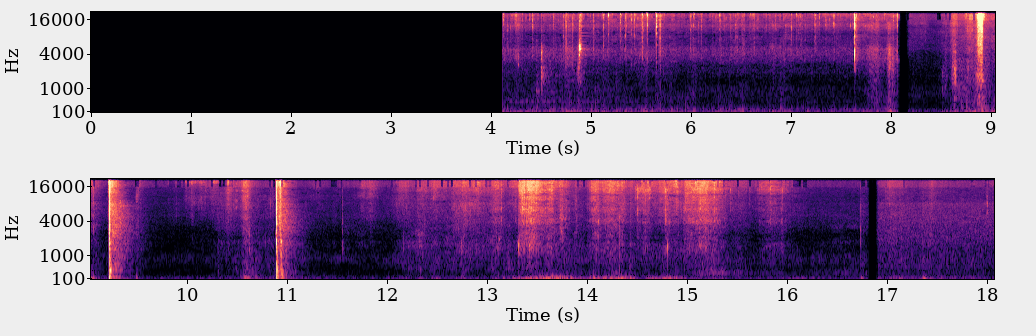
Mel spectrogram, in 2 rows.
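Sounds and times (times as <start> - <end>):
sharp impacts: 8.8 - 9.6, 10.8 - 11.2.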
